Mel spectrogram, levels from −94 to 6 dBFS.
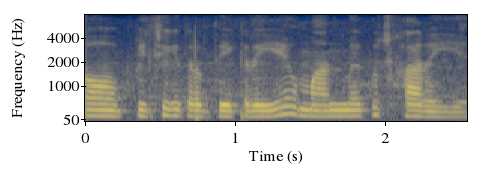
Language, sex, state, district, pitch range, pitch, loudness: Hindi, male, Bihar, West Champaran, 155-165 Hz, 160 Hz, -18 LUFS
